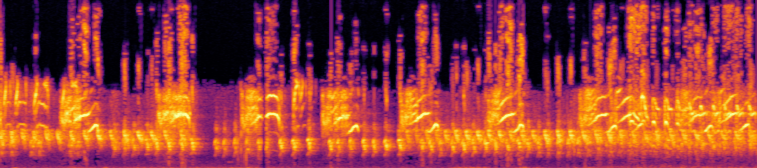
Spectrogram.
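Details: Sooty-headed bulbuls in a noisy, agitated chorus, known locally as kutilang ribut, used as a lure for trapping small birds: dense high chattering chirps with repeated sharp downslurred whistles, briefly dropping quieter around two seconds.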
